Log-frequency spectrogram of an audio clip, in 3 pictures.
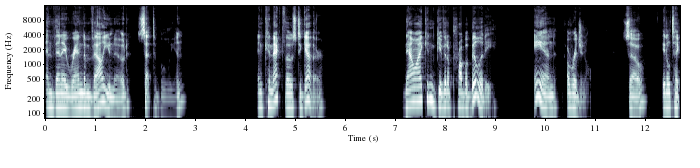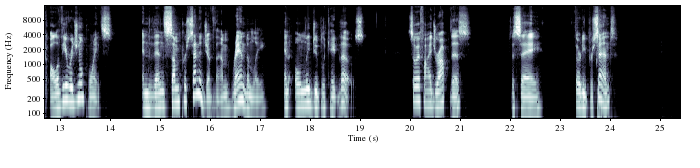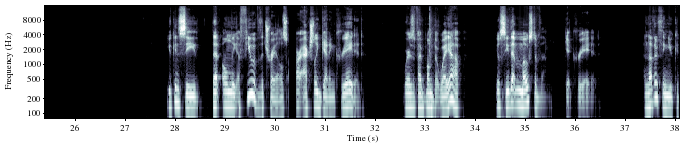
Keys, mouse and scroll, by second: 1.8-2.8 drag, 3.3-4.1 drag, 4.6-5.7 drag, 20.7-21.7 drag, 23.7 shift+Left, 24.9 space, 27.3 space, 27.8-28.4 middle drag, 31.3-32.3 drag, 33.0 space, 34.5 space, 34.9-35.3 scroll up 2, 35.3-36.9 shift+middle drag, 37.1-37.6 scroll up 2.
